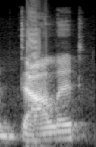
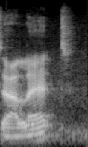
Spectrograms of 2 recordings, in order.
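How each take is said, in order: First: The stress is on the first syllable. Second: The stress is on the second syllable. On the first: The speaker calls it right. "or Dalet" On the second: The speaker calls it wrong. "instead of saying Dalet"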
